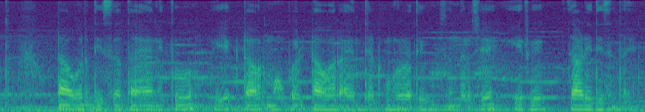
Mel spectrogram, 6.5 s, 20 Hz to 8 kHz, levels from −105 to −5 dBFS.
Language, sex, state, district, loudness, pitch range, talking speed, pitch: Marathi, male, Maharashtra, Pune, -38 LUFS, 95-100 Hz, 160 wpm, 95 Hz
